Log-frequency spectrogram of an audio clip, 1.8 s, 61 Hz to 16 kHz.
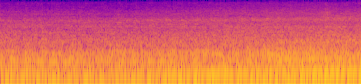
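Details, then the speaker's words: Ford F550 7.3L Powerstroke diesel idling at 610–690 rpm, injection pressure around 725: a deep, steady drone that wavers slightly in pitch. There is a mild idle surge, cause unconfirmed, though it runs much better than before. "Right now it is idling at, where did it go? 600 and, fluctuates between 610 and 690. So there is still a little bit of a surge there."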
